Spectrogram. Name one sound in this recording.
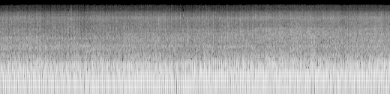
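A dirt bike engine drones loudly and steadily.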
